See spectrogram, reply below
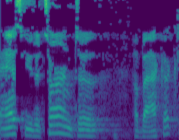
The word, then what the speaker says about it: Habakkuk: Now, I've only heard it ever once pronounced differently. I respect the lady. She's British. She's the wife of Stuart Briscoe, Jill Briscoe. She pronounces it Habakkuk. I'm going to stick with Habakkuk, but she could very well be right. That may be just how the British pronounce it.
